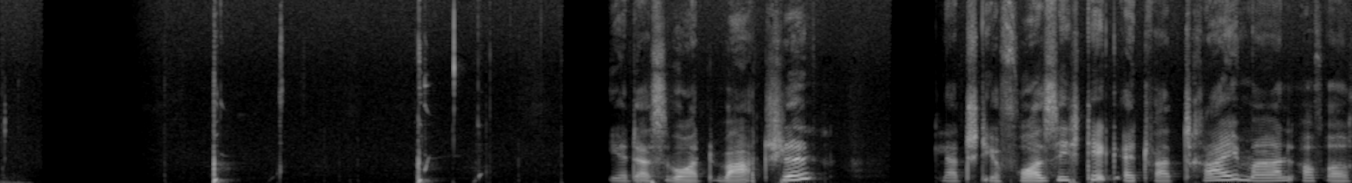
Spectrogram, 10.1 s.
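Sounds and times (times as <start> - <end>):
small glass dipped into a water glass: 1.6 - 2.2, 3.2 - 3.7
speech: 4.6 - 6.2, 7.1 - 10.1.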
